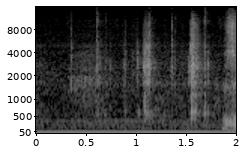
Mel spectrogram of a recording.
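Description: Faint handling noise with a few small clicks as a mini Phillips screwdriver turns a tiny screw in a plastic multimeter case.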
